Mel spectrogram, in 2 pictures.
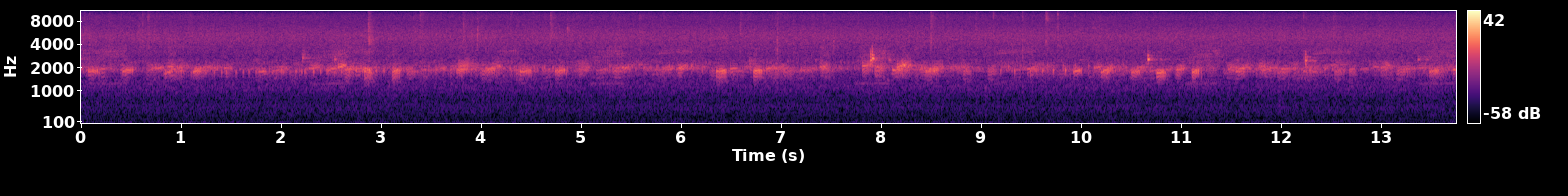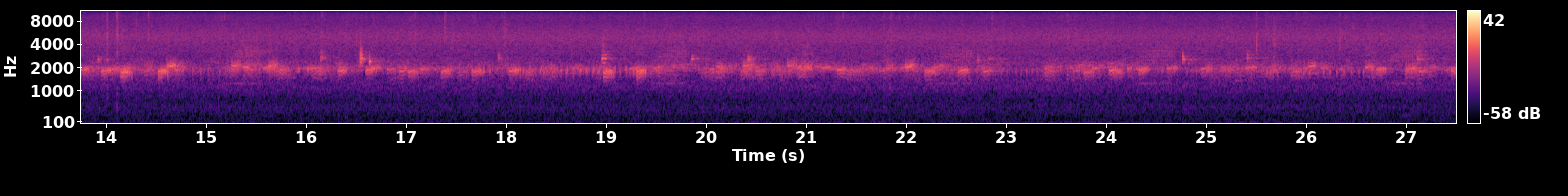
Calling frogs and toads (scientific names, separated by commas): Boana bischoffi, Scinax perereca, Sphaenorhynchus surdus, Leptodactylus latrans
